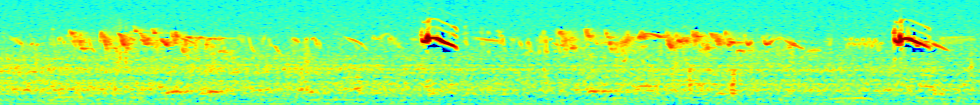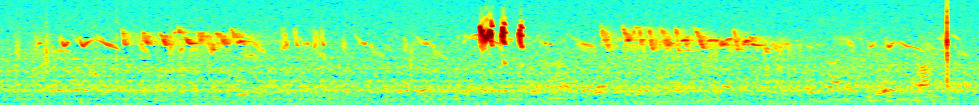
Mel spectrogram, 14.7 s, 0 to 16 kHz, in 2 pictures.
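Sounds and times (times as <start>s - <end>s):
greater short-toed lark chirps: 0.0s - 3.6s, 4.2s - 7.2s, 10.5s - 14.6s
quiet twittering: 0.0s - 14.6s.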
